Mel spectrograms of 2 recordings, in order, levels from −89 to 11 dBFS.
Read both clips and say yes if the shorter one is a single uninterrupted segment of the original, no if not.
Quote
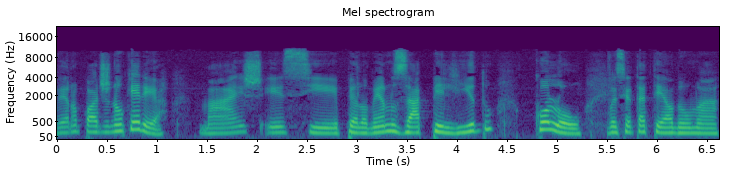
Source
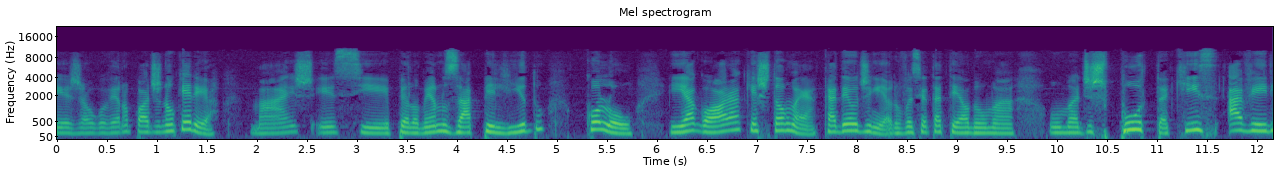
no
